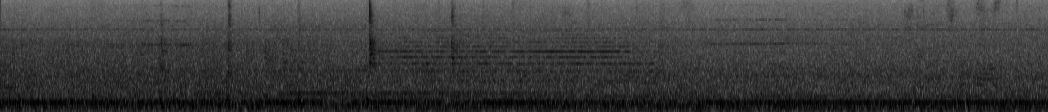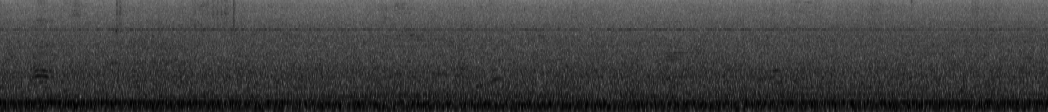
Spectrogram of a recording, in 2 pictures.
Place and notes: From Trapani to Favignana Island on the Simone Martini boat.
